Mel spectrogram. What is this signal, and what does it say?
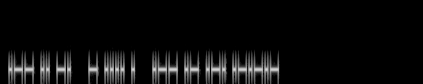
Morse code, heard as a keyed tone, about 44 wpm, 700 Hz. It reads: WIN THE WAR.
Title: Sentences from Top 1500 Words 45wpm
